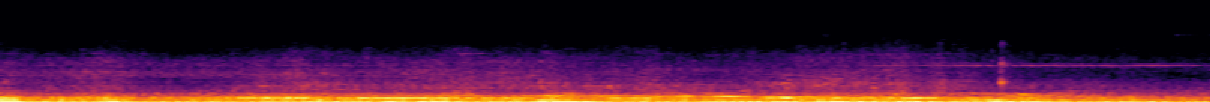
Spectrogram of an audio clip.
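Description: The bus's engine drops in pitch as the bus slows to a stop in traffic.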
